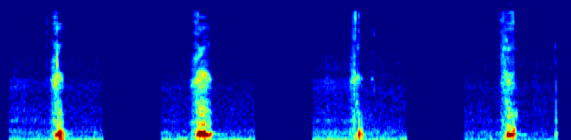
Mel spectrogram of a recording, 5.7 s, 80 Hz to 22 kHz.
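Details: Hiccups after lunch, described as violent, loud, silent and minute: four sharp, abrupt hiccup sounds about every 1.5 seconds, each a brief jolt; recurring hiccups.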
